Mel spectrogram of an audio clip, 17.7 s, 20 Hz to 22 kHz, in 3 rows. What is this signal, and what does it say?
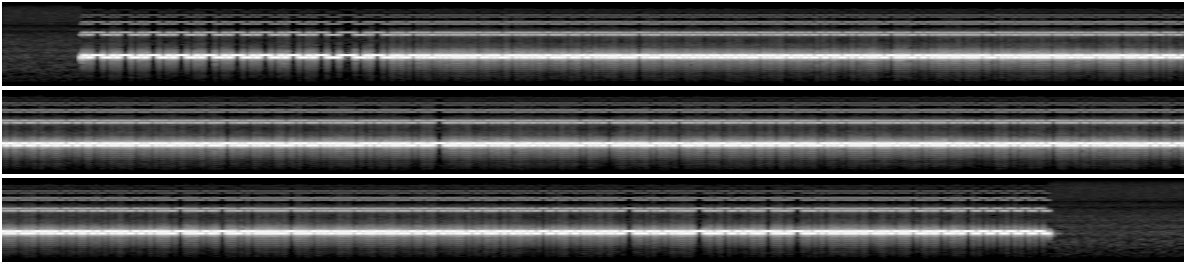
NAVTEX (SITOR-B), 100 baud, 170 Hz shift, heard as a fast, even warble, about 1550 Hz centre. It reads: 37505 88888 79944 41848 11973 37885 67050 28080 26832 66848 79584 35973 99665 44870 79589 32955 62608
